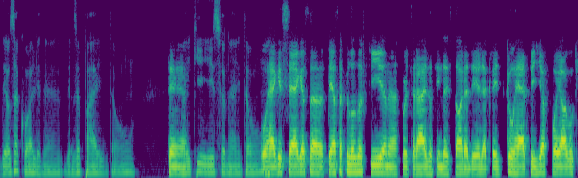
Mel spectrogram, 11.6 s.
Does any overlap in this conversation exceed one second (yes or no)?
no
